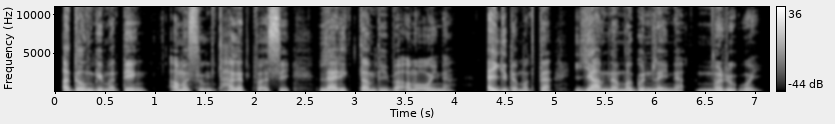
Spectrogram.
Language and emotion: Manipuri, happy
